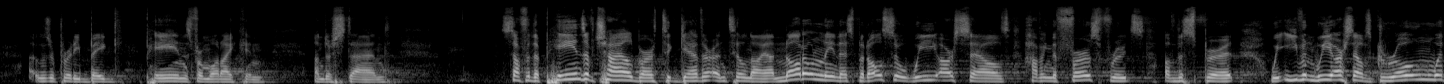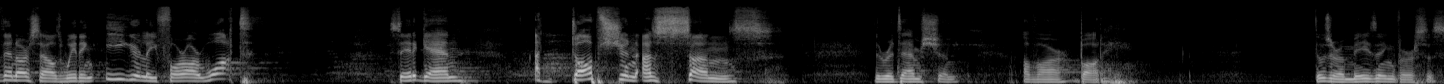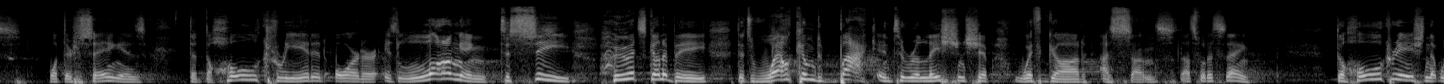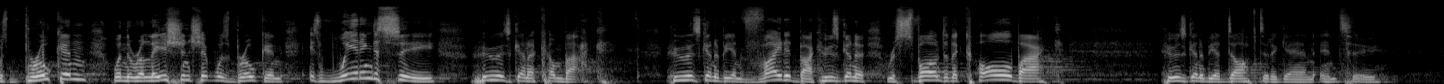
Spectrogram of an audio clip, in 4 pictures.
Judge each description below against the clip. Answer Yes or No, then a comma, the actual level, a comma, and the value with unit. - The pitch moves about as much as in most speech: No, wide, 5.8 semitones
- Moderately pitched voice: Yes, medium, 155 Hz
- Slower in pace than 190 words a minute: Yes, average, 140 wpm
